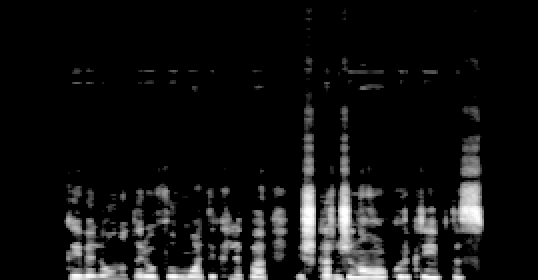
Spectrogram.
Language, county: Lithuanian, Klaipėda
